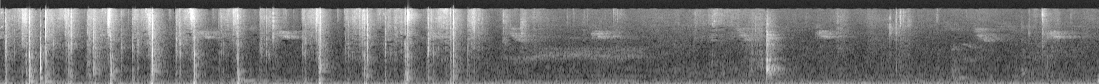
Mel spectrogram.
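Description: Oracle cards being shuffled by hand, a quick run of crisp riffling snaps and flicks in the first few seconds, then quieter, sparser handling against a soft room hiss.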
